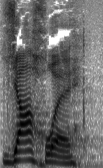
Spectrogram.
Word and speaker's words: Yahweh: a translation of God's personal name, pronounced Yahweh.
